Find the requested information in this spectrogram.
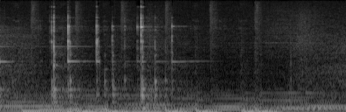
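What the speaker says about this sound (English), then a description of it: "I'm gonna give this a little stir because I want that sugar cube to melt." A spoon stirs a sugar cube in a cocktail glass for a Grand Marnier drink, ringing against the glass in a quick, rhythmic run of close, bright clinks.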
